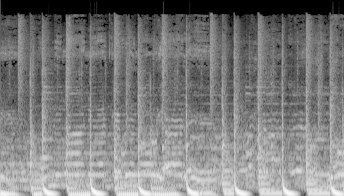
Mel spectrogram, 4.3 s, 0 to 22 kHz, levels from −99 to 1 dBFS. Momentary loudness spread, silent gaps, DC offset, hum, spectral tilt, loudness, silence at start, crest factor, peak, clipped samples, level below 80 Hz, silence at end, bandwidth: 3 LU; none; under 0.1%; none; -6 dB/octave; -12 LUFS; 0 s; 8 dB; 0 dBFS; under 0.1%; -12 dBFS; 0 s; 16.5 kHz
